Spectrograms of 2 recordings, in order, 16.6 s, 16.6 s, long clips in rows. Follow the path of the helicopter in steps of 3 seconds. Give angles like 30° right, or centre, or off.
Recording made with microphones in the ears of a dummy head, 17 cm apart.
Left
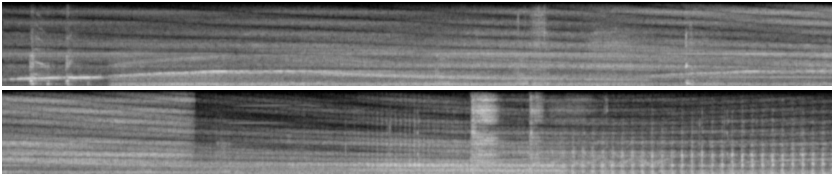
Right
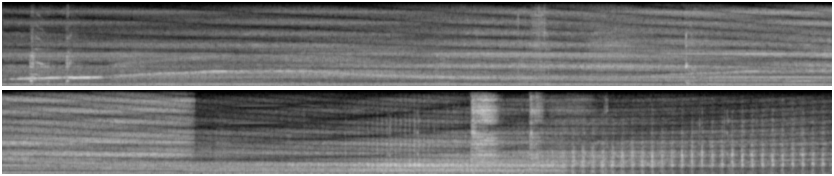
50° right, 40° right, 40° right, 20° right, 10° left, 40° left.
